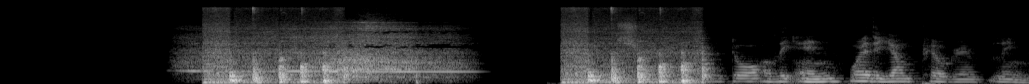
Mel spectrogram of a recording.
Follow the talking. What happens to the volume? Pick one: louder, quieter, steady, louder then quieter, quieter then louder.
louder then quieter.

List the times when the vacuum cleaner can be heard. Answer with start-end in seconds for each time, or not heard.
1.6-4.8.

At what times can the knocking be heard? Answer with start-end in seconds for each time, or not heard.
2.0-3.5, 5.6-7.0.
